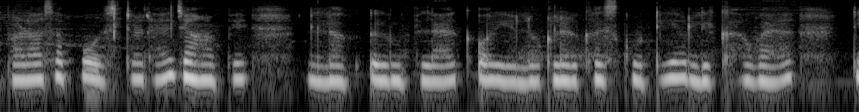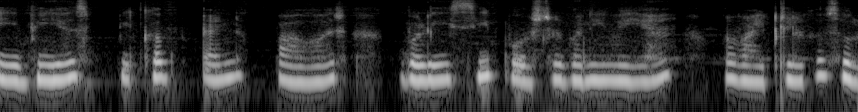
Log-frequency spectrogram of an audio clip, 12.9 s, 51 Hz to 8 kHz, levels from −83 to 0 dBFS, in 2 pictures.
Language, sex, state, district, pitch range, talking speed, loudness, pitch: Kumaoni, female, Uttarakhand, Tehri Garhwal, 210-235 Hz, 150 wpm, -30 LUFS, 220 Hz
